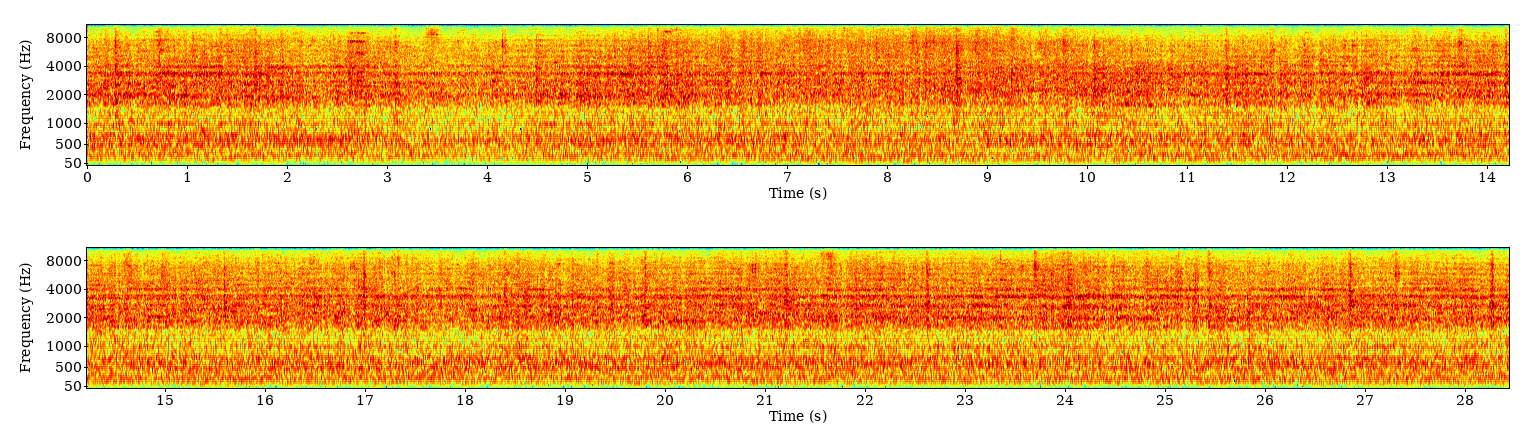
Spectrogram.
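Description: Freight train's covered hopper cars rolling past close by: a loud, steady rumble of steel wheels on rail.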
